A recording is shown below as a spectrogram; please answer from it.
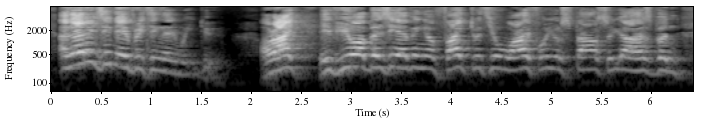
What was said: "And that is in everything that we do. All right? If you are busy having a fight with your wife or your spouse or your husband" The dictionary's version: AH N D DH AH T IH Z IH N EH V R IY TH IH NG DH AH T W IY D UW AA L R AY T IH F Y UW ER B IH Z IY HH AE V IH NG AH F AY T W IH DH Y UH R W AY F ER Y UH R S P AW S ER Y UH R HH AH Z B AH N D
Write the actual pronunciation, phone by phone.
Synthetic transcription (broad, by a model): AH N DH AH T IH Z IH N EH V R IY TH IH NG DH AH T W IY D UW AA L R AY T IH F Y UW ER B IH Z IY HH AE V IH NG AH F AY T W IH DH Y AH R W AY F ER Y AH R S P AW S ER Y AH R HH AH Z B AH N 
